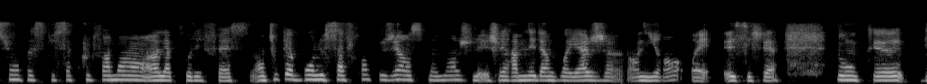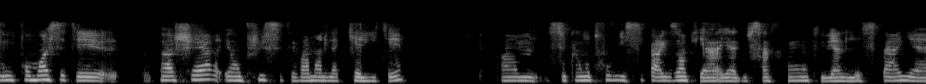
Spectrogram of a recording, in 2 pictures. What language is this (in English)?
French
